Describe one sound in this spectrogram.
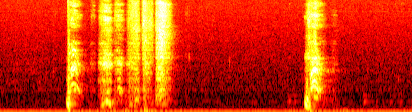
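A young man speaks loudly and animatedly into a close microphone.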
